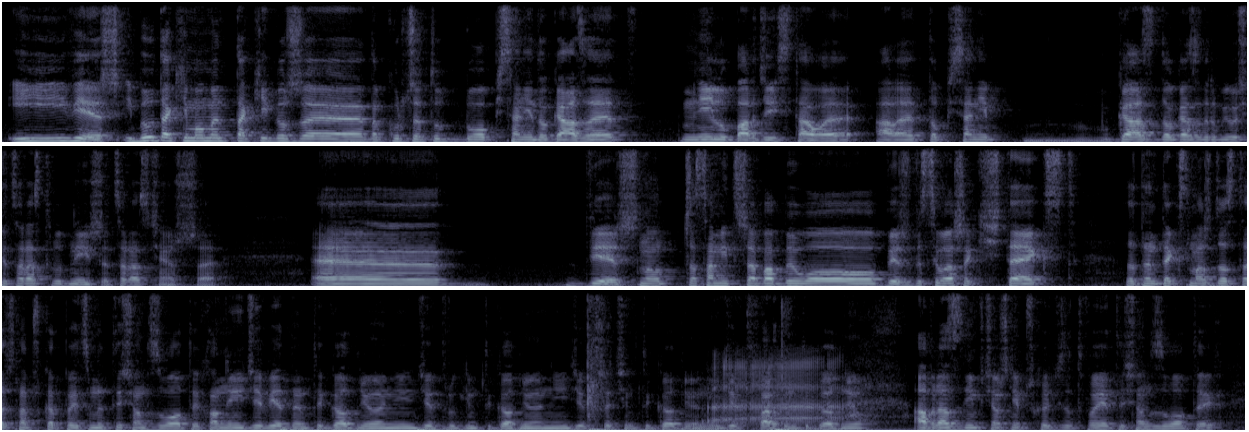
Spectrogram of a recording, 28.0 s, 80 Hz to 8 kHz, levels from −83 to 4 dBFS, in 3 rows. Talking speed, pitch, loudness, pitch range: 175 wpm, 120 Hz, -35 LUFS, 115-130 Hz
